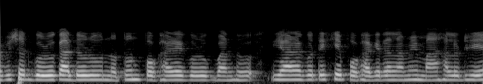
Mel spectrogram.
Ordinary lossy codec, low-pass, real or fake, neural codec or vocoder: none; 5.4 kHz; real; none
